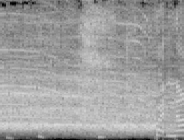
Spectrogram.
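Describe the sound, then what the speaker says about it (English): Live podcast audience at a true-crime comedy show screaming and whooping together, a loud sustained crowd roar filling the clip with a few brief shouts near the end. "Scream if you barely made it here tonight."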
